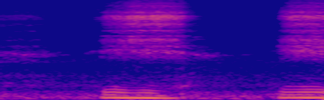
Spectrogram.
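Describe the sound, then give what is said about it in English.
A voice imitates loud, heavy breathing: two strong, raspy breaths, the second cut short, with a brief quiet gap between them. “His mind, perhaps because he was focusing on the subject, replayed that breathing.”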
